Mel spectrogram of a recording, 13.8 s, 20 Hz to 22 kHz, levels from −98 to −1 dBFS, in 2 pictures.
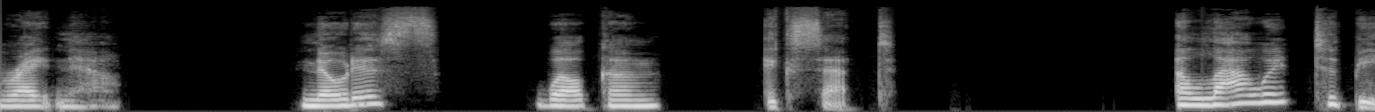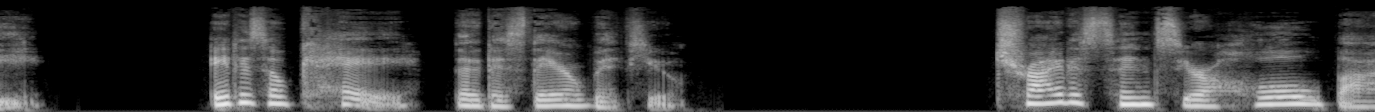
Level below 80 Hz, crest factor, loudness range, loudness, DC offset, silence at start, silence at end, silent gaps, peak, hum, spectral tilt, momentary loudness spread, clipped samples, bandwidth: -66 dBFS; 20 dB; 4 LU; -22 LUFS; under 0.1%; 0 s; 0 s; none; -4 dBFS; none; -5.5 dB/octave; 15 LU; under 0.1%; 17 kHz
